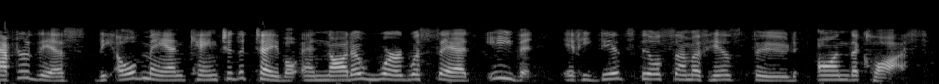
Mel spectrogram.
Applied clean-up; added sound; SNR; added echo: none; none; none; none.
